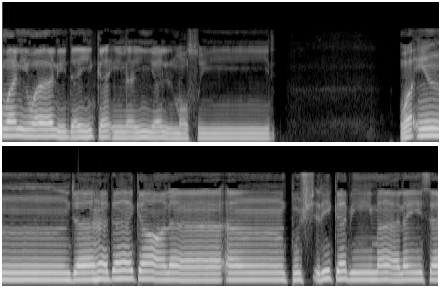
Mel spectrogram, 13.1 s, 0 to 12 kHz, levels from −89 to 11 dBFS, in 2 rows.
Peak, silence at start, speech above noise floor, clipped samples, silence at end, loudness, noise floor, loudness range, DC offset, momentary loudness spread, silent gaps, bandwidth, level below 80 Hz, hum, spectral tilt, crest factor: 0 dBFS; 0 s; 53 dB; under 0.1%; 0 s; -13 LUFS; -65 dBFS; 9 LU; under 0.1%; 7 LU; none; 6.2 kHz; -60 dBFS; none; -8 dB/octave; 14 dB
